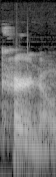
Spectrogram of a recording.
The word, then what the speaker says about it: colonel: yeah colonel colonel no but you pronounce it kernel yeah doesn't make it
